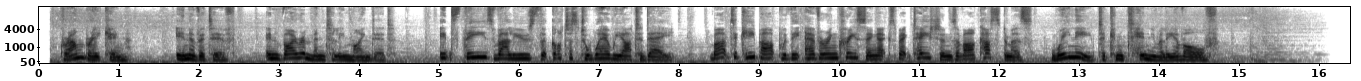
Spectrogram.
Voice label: narration corp branding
